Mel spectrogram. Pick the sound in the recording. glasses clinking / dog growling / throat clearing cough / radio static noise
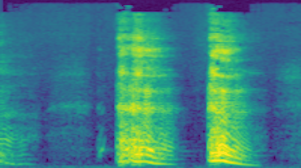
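throat clearing cough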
